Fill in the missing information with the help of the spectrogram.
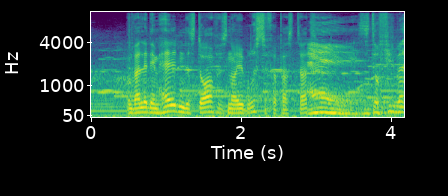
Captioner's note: voiceover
